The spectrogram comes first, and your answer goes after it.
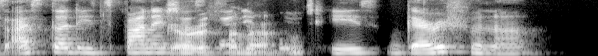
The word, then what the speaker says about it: Garifuna: Garifuna? Yes. Garifuna. Okay. Garifuna.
